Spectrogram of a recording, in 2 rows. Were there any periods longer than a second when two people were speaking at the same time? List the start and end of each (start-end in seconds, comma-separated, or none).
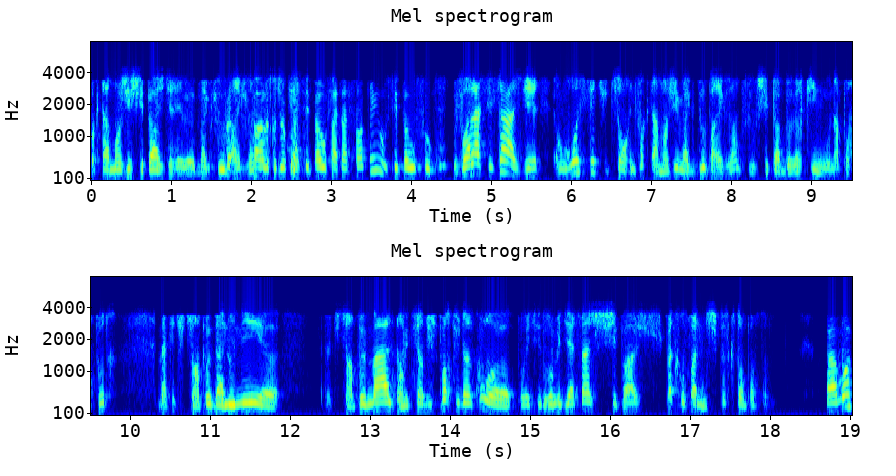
1.1-2.6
